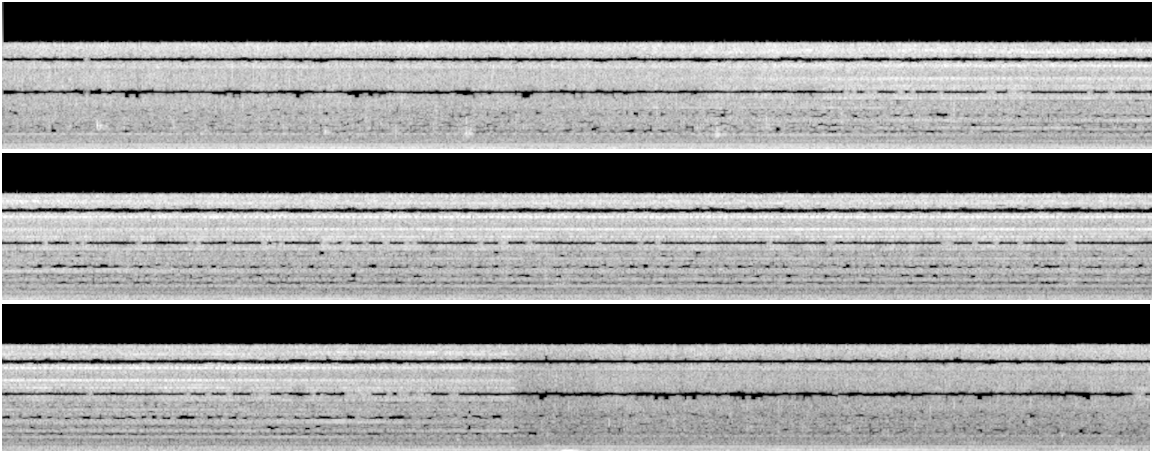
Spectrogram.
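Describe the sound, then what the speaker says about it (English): A CNC cylindrical universal grinder runs a wheel dress cycle, giving a steady, even machine hum with a watery coolant wash underneath. It continues unbroken, with no talking. "Starting off with a dress cycle."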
